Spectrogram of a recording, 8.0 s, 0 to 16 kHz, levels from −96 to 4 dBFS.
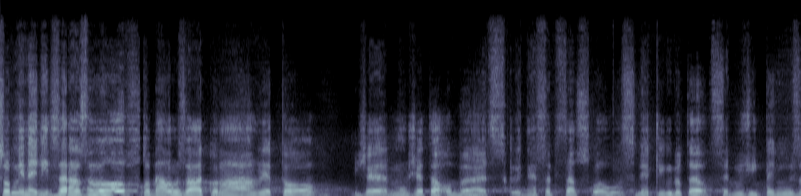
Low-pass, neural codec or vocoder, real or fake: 14.4 kHz; codec, 44.1 kHz, 2.6 kbps, DAC; fake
